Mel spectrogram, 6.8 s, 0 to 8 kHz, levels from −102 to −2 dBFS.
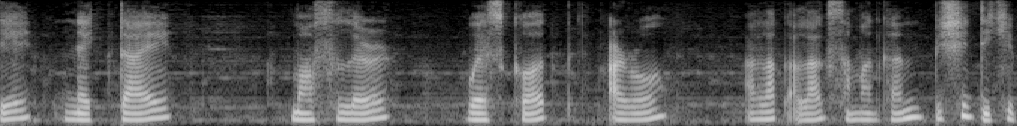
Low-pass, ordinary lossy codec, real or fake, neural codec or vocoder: none; none; fake; codec, 16 kHz, 2 kbps, FunCodec, trained on Chinese and English, 25 frames a second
